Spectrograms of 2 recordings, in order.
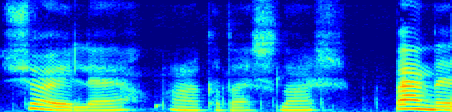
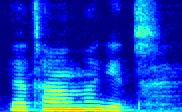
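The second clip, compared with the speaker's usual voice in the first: ordinary talk, nothing marked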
